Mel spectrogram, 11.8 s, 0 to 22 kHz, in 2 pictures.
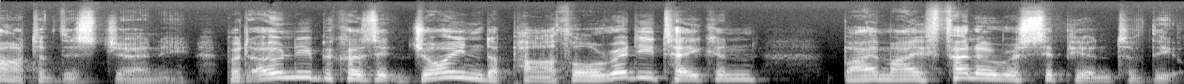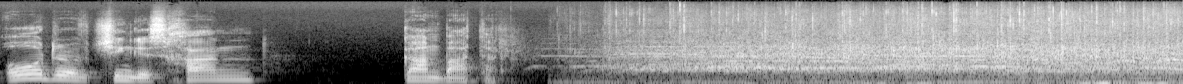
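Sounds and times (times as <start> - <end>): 
speech: 0.0 - 7.3, 7.9 - 8.9
large audience in a chamber applauding after a speech: 8.6 - 11.8
faint crowd murmur: 8.7 - 11.8.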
